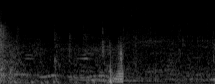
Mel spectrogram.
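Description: Faint background voices with quiet outdoor ambience, after a short click at the very start.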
